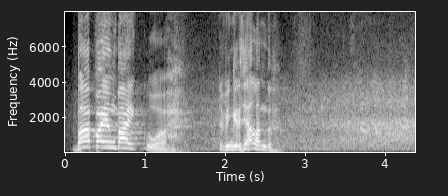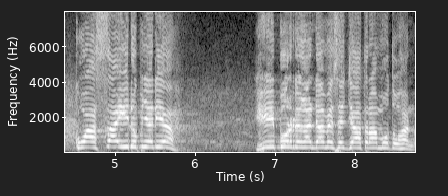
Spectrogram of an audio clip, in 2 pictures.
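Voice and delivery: prayer at full force; fervent loud prayer. Retold or imitated. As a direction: cry out to God over the crying courier. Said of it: "Saya doa lah".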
